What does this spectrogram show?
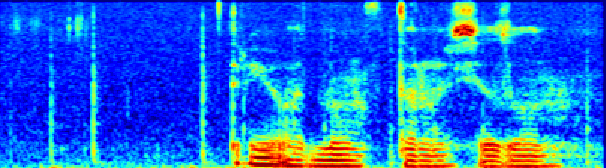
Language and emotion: Russian, sad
